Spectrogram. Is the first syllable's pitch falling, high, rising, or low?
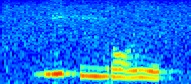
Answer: high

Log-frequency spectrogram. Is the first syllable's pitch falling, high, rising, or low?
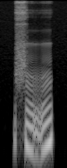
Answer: low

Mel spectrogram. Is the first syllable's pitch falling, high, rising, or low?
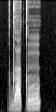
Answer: low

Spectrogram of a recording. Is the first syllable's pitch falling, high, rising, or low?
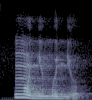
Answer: falling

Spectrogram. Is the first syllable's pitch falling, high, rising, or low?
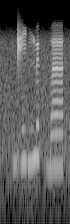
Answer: low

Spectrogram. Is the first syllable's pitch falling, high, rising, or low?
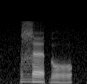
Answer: falling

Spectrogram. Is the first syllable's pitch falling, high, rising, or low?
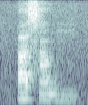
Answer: high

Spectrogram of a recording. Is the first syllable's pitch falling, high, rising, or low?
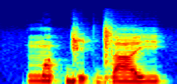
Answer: high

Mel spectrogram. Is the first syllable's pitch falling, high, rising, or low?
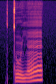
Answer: low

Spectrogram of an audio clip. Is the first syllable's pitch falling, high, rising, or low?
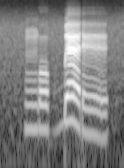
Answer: low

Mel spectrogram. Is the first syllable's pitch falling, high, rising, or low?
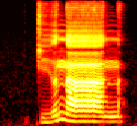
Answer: rising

